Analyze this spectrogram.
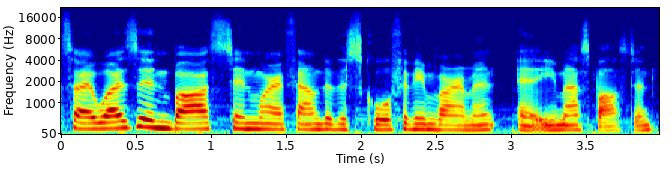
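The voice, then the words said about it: Boston accent. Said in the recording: “I am a Boston girl. So I put on my accent for you.”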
